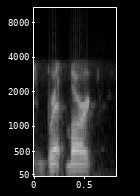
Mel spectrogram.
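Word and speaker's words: Breitbart: One of the is Brett Bart, is how you pronounce it.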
